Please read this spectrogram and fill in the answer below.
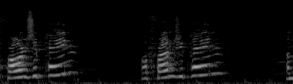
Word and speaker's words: frangipane: i pronounce it wrong frangipan is that right or wrong is it is it something is it something like fragipal or something like that or frangipane oh i'm right friend japan okay um where's my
